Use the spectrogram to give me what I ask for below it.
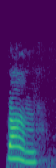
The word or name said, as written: rhum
